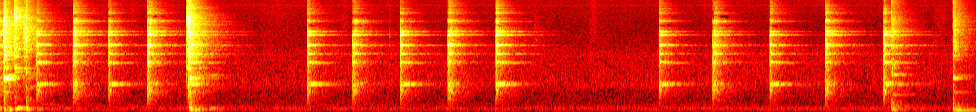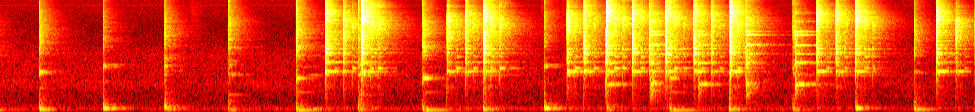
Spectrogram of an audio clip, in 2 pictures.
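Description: Hand-thrown ceramic pots, bowls and udu-like vessels struck by hand and with wooden sticks, each stroke a sharp, bright ringing note. Spaced single strokes with a short pause give way, about two-thirds of the way through, to dense, fast interlocking strokes.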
